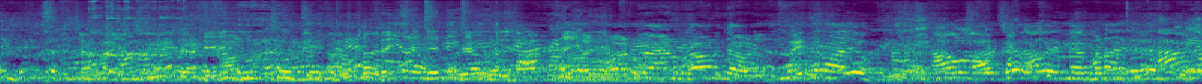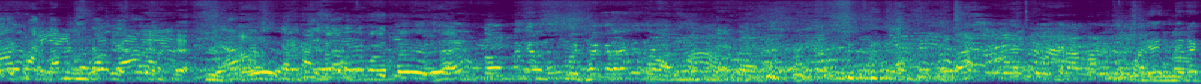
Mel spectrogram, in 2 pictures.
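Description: Many people talking at once: a steady babble of overlapping conversation.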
